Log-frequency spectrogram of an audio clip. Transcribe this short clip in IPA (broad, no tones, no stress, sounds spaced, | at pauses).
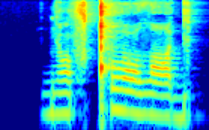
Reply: ɡ ẽ sˤ ǃʰ o ðˤ e ɡ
